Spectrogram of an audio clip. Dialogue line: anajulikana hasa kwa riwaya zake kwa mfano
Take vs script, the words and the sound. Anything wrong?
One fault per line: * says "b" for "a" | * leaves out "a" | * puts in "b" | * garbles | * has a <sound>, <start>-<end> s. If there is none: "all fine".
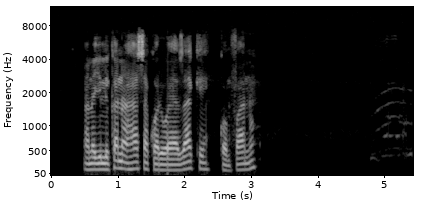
all fine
